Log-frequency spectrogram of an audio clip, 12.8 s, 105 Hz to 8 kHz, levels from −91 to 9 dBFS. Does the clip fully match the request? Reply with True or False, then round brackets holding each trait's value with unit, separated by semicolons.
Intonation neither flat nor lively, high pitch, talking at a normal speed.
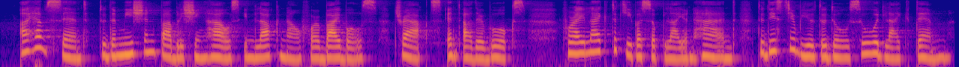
True (3.9 semitones; 205 Hz; 155 wpm)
